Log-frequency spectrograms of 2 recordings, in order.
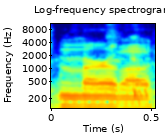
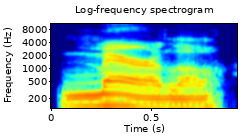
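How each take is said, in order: First: The name is said with English pronunciation. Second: The name is said with Italian pronunciation. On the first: This is the common everyday form. "everybody says Merlo" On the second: This is the fully correct original form. "the Italian pronunciation is Merlo"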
